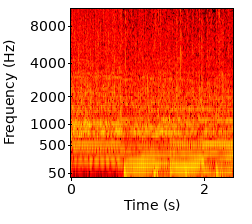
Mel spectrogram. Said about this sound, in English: You hear the clapping right away.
